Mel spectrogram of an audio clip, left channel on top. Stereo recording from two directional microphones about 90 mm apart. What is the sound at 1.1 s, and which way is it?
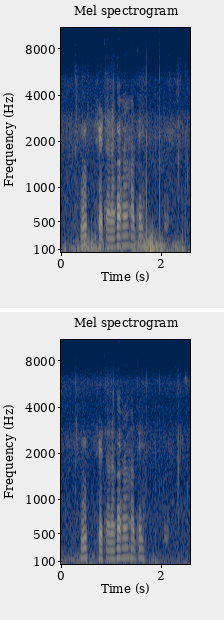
Speech, 55° right (ahead or behind).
